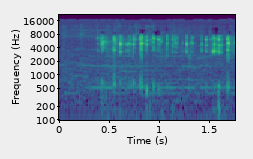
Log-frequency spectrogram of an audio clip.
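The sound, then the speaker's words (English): A quick burst of dice being rolled in a game of blackjack, rattling and clattering, many small hard clicks tumbling close together for about a second, fairly quiet, with no one speaking. “Get that good dice sound.”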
